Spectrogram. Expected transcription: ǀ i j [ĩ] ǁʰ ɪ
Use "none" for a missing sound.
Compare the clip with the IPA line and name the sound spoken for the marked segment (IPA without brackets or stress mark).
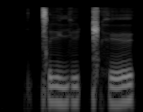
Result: i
